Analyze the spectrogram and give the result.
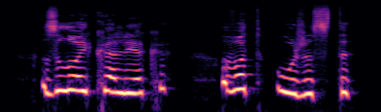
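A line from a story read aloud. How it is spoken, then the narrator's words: Laughing. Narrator (Russian): засмеялась она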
